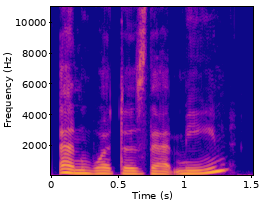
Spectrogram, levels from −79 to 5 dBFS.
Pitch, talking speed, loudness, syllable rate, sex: 200 Hz, 195 wpm, -18 LUFS, 4.1 syllables/s, female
